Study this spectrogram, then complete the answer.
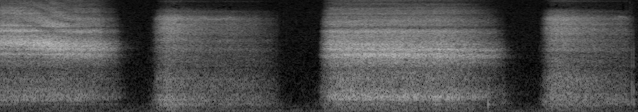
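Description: Three long, steady inhalations during an exercise workout, each a broad airy rush lasting a couple of seconds, separated by short silent gaps, close and fairly loud with no talking.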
